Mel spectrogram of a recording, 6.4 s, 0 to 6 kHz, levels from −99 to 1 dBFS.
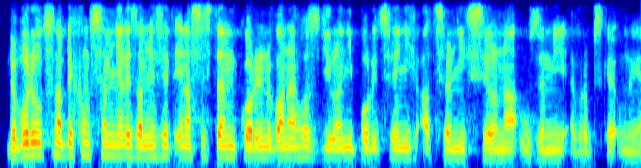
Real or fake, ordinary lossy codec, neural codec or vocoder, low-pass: real; Opus, 16 kbps; none; 5.4 kHz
